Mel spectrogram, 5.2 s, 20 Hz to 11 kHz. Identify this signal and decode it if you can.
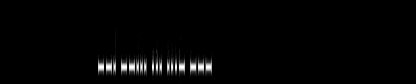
Morse code, heard as a keyed tone, about 50 wpm, 700 Hz. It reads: G7SVO
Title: DXCC-100 Call Signs - 5 Characters - Repeated 3x - 50wpm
